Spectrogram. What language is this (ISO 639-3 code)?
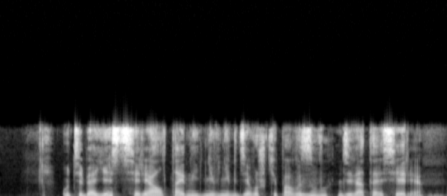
rus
